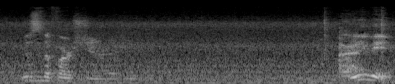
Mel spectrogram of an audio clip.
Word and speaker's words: Eevee: Eevee, pronunciation Eevee, height 1 foot.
